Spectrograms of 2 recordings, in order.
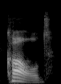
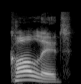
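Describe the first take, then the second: First: The ending joins the word with no extra syllable. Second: The ending is said as an extra syllable. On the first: The speaker calls it right. "people will understand it's called" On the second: The speaker calls it wrong. "If you say college, it will sound strange"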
